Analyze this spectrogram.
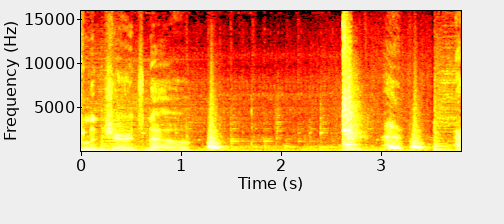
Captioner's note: metal clangs; transition whips; person grunts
